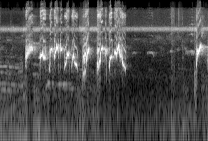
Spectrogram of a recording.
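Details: Red-whiskered bulbul song, Thailand, played for caged-bird training: a long, busy two-second stream of tumbling, chattering whistles, then a pause and a single bright note at the end; faint continuous high tone.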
